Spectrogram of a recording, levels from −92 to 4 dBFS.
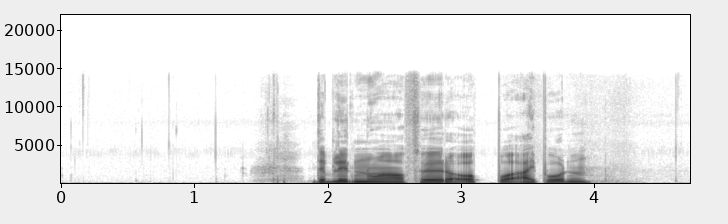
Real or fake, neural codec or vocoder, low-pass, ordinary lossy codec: real; none; 14.4 kHz; none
